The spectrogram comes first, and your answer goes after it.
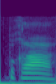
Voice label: "bras", French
